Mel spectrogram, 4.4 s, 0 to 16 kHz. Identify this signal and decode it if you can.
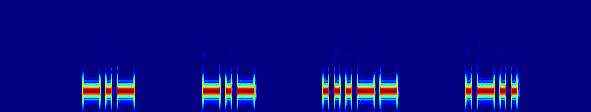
Morse code, heard as a keyed tone, about 28 wpm, spaced as for 13 wpm, 700 Hz. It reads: KK3L
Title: USA Call Signs - 4 Characters - 4x Character Spacing - 28wpm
